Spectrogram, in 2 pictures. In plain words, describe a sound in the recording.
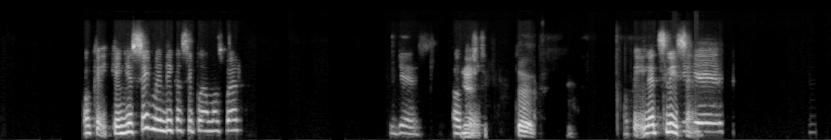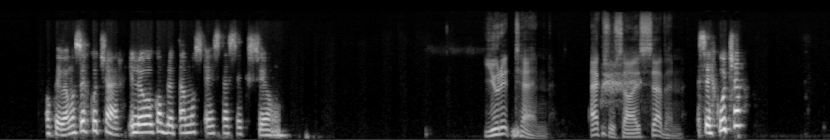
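A young woman speaks calmly over an online call, pausing between phrases.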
